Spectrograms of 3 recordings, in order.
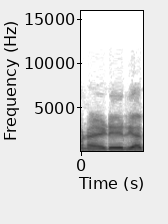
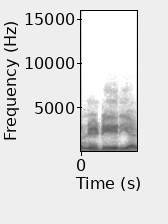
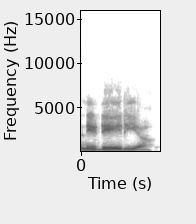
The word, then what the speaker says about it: निडेरिया: Coelenterata को नाइडेरिया भी कहते हैं। हाँ, सीलेंट्रेटा को निडेरिया भी बोलते हैं, ये सी साइलेंट होता है, तो ये मेरे पास होता है निडेरिया, ठीक है।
